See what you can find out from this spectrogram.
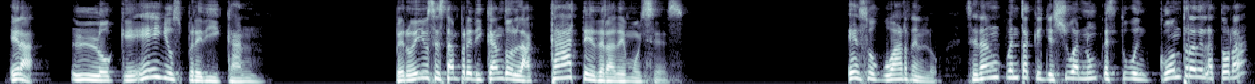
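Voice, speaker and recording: High-voiced man teaching. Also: lively intonation, normal speed, pauses often, a little mellow. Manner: asks the audience frequent check-in questions; explains in a conversational, repetitive way. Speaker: teacher of a Torah study group. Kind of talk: sermon teaching.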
